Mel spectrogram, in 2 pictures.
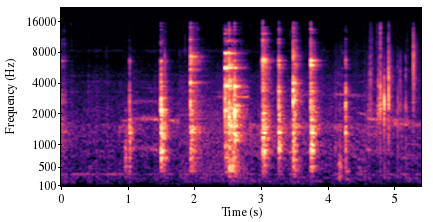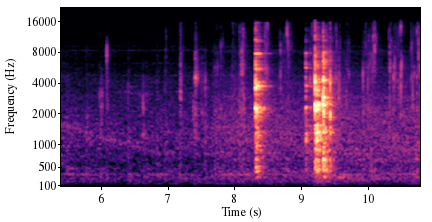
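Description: A fork clinks and scrapes against a glass bowl, mashing eggs.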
